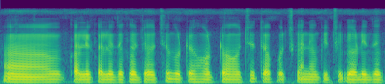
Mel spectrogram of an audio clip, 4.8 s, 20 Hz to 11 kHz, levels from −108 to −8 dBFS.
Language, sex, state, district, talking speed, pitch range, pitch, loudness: Odia, male, Odisha, Malkangiri, 175 wpm, 100-105 Hz, 100 Hz, -18 LUFS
